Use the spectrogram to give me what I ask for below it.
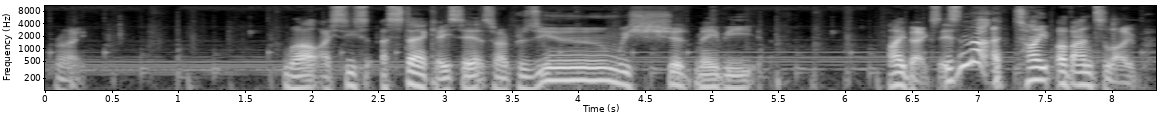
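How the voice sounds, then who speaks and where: A gamer talks through play in a casual, muttering way. The voice has plenty of creak and a widely swinging pitch, shifting between commentary and reading dialogue aloud. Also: sing-song, a little slow, pauses often, faint music behind.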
